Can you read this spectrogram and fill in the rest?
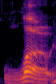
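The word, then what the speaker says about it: Lowe: Now Josh is pronounced Low. It's Josh Low, Brandon Lau.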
